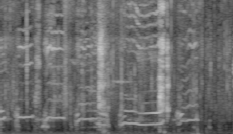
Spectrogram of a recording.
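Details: American Pit Bull Terrier puppies during their morning routine and feeding: a run of short high whines and whimpers, several drawn out and gently rising, over clatter and background noise.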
